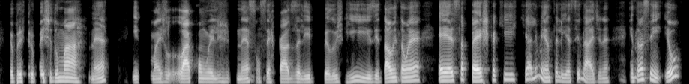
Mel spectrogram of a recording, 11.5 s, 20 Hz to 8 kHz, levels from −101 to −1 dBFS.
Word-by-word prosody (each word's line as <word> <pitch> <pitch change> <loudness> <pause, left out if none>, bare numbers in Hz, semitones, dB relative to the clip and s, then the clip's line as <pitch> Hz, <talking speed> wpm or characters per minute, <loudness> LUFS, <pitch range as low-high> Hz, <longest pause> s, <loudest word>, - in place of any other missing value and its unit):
eu 120 - -1
prefiro 125 +1 -1
peixe 130 +1 -1
do 130 - 0
mar, 130 -4 +3
né. - - -1 0.5
E, 100 +1 -4 0.2
mas 105 0 -3
lá 110 -1 +4
como 110 -1 -3
eles, 110 +1 -4
né, 105 +3 -2
são 105 - -11
cercados 110 0 -2
ali, 110 0 -2 0.2
pelos 105 +3 -3
rios 120 -1 -3
e 105 - -2
tal 125 +3 +4
então 140 0 +2
é 155 +3 +3 0.3
é 140 +2 +6
essa 175 +5 0
pesca 145 0 +5
que 190 +1 -4
que 195 - 0
alimenta 200 - -1
ali 125 -4 -4
a 120 - -1
cidade, 105 -3 -3
né. 115 +1 -7 0.3
Então 135 +7 0
assim, 190 - 0
eu 315 +2 +3
125 Hz, 175 wpm, -22 LUFS, 110-140 Hz, 0.5 s, é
